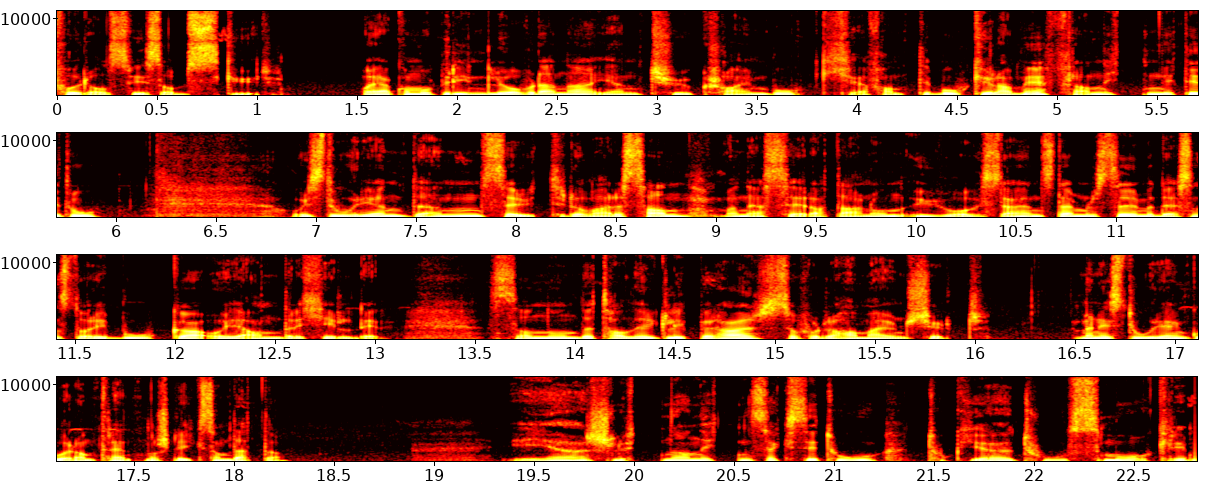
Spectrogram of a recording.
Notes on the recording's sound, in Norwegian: som er tatt opp utendørs i solskinnet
